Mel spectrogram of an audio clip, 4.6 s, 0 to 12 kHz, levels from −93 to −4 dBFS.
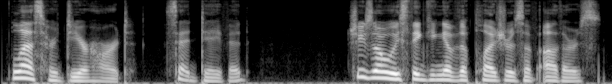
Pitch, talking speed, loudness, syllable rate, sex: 175 Hz, 195 wpm, -18 LUFS, 6.2 syllables/s, female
